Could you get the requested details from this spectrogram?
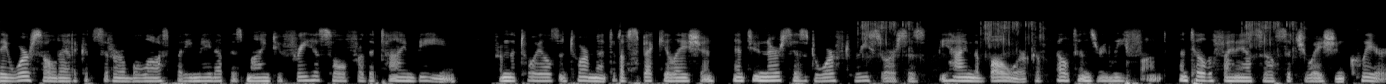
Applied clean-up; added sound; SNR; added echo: none; Chewing, mastication / Crushing; 18 dB; none.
